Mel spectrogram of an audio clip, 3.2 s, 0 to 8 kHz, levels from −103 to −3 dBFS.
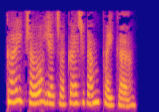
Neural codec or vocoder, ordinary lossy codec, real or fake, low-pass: codec, 16 kHz, 1 kbps, FreqCodec, smaller model; MP3, 24 kbps; fake; 7.2 kHz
